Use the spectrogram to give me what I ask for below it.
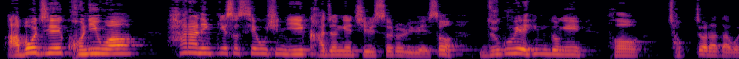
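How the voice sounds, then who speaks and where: A male pastor giving a sermon in a measured way, pausing for effect and letting his voice drop to a hush on key words. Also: sits high. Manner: measured preaching with dramatic pauses and dips in volume.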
